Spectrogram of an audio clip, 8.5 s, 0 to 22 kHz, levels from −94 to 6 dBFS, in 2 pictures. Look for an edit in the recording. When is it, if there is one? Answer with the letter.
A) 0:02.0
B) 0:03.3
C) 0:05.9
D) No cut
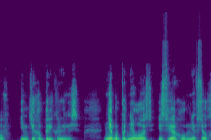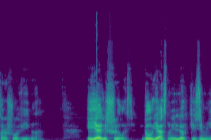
D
